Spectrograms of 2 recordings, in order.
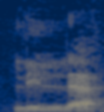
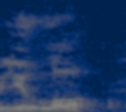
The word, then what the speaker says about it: لله: Когда мы говорим Аллах, то есть лям произносим грубо, а когда произносим мягко. Лиллях, например. Не говорим лиллах.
